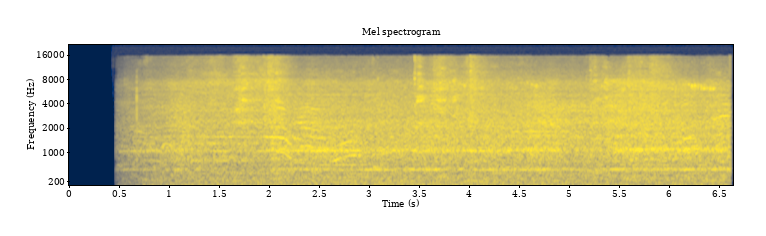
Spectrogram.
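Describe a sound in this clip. Riders scream on a spinning ride.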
